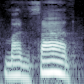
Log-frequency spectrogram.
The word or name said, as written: mansan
